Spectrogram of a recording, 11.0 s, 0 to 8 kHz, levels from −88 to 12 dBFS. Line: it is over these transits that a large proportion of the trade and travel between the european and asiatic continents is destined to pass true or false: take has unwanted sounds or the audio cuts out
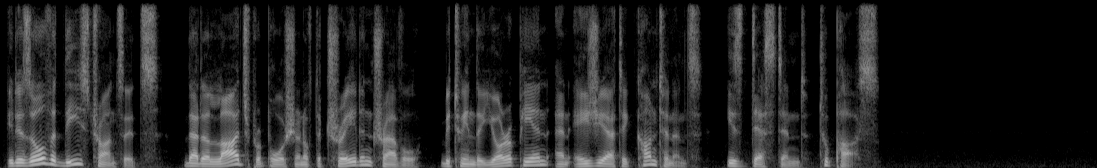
false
